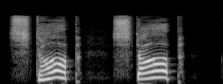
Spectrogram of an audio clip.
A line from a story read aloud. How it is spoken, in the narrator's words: cried Valen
